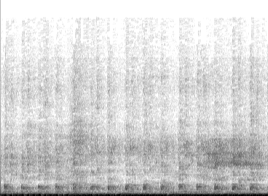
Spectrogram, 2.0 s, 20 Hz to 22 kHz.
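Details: Mercury/Tohatsu 25 EFI outboard after replacing the VST and reseating a loose connector's pins, fuel pressure 40 PSI: steady low even putter at idle, no skips or surging; running smoothly after no-start.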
